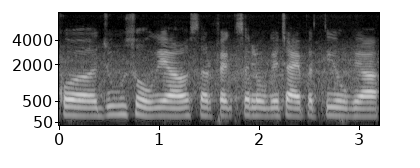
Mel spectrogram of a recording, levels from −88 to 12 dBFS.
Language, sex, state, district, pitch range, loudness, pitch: Hindi, female, Punjab, Pathankot, 170-180 Hz, -15 LUFS, 175 Hz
